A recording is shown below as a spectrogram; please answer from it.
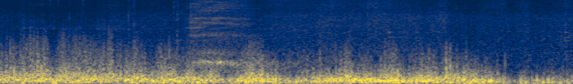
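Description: Wind buffeting the microphone in a steady low rumble, with a brief rustle about a second and a half in.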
